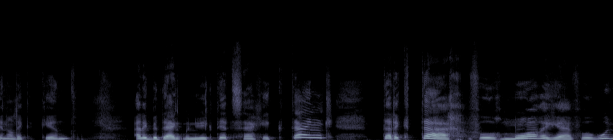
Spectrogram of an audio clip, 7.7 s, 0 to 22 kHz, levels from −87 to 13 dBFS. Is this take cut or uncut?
uncut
